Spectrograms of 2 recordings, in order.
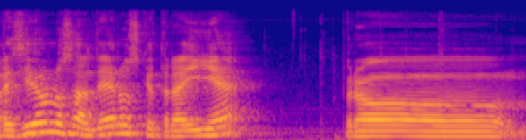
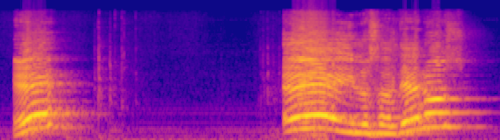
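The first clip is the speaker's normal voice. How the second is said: much higher, much louder shocked yell; shocked shout; 10 semitones higher, 12 dB louder than usual. Real, not acted. Gamer finds his villagers vanished, shocked high yell. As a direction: shriek in disbelief that they're gone.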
